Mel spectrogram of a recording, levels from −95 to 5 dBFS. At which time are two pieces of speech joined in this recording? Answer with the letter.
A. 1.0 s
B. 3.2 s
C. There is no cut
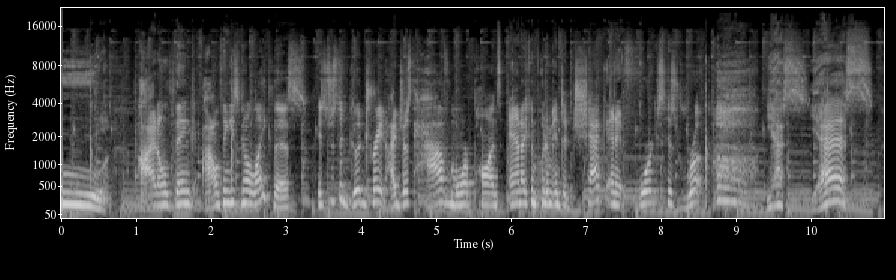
B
